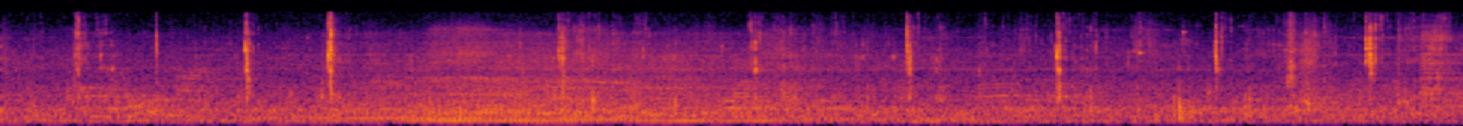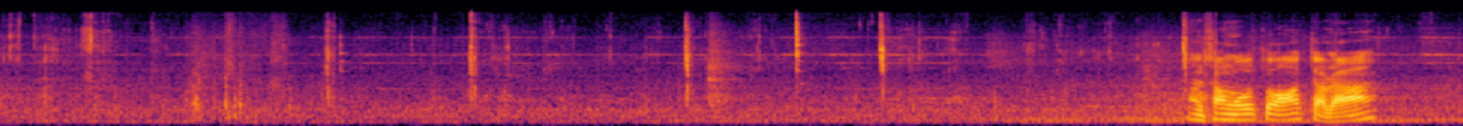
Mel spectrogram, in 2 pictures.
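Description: Chopsticks click and tap against a ceramic plate.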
